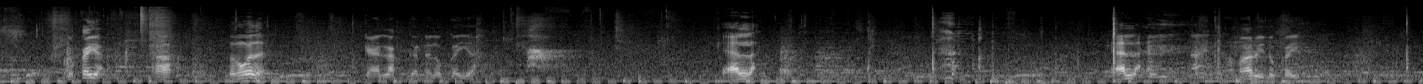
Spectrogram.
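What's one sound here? A middle-aged man speaks animatedly nearby.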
